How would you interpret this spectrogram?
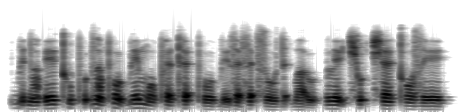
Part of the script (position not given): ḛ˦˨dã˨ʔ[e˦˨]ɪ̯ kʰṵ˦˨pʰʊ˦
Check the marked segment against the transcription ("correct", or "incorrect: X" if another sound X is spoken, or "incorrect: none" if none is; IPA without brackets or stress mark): incorrect: e˦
